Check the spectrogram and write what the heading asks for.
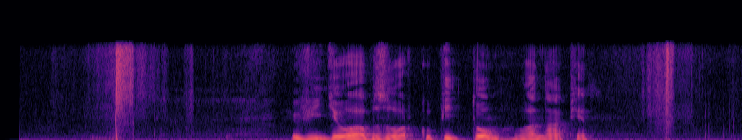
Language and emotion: Russian, neutral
